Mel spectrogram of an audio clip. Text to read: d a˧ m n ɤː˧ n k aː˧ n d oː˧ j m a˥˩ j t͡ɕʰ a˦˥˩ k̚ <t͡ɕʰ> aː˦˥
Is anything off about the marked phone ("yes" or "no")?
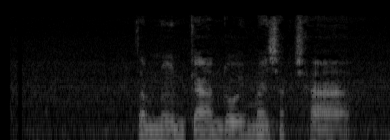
no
